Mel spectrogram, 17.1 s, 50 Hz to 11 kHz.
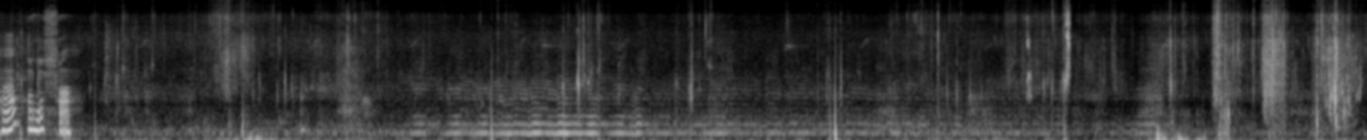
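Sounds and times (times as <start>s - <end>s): flying insect buzzing: 3.9s - 15.1s.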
